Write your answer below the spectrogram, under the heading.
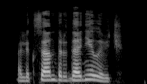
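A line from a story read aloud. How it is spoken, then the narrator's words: Deep bass reply. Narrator (Russian): пробасил в ответ Матвей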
